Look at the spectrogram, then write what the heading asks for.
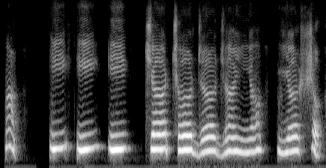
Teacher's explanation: आपल्या दातांच्या मागची जागा असते वरची त्याच्यावरती जीभ तिथं हवेचा आघात होतो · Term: तालव्य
